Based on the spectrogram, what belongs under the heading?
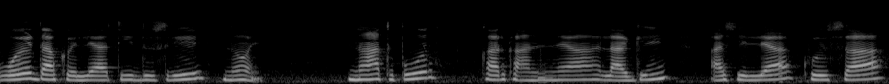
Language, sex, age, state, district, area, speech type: Goan Konkani, female, 30-45, Goa, Murmgao, rural, read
